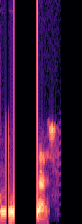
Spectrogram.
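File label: Police Downtown District Dispatch, p25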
